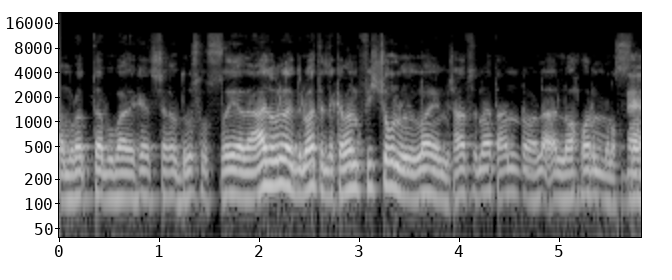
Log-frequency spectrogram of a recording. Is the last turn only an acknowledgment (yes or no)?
no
